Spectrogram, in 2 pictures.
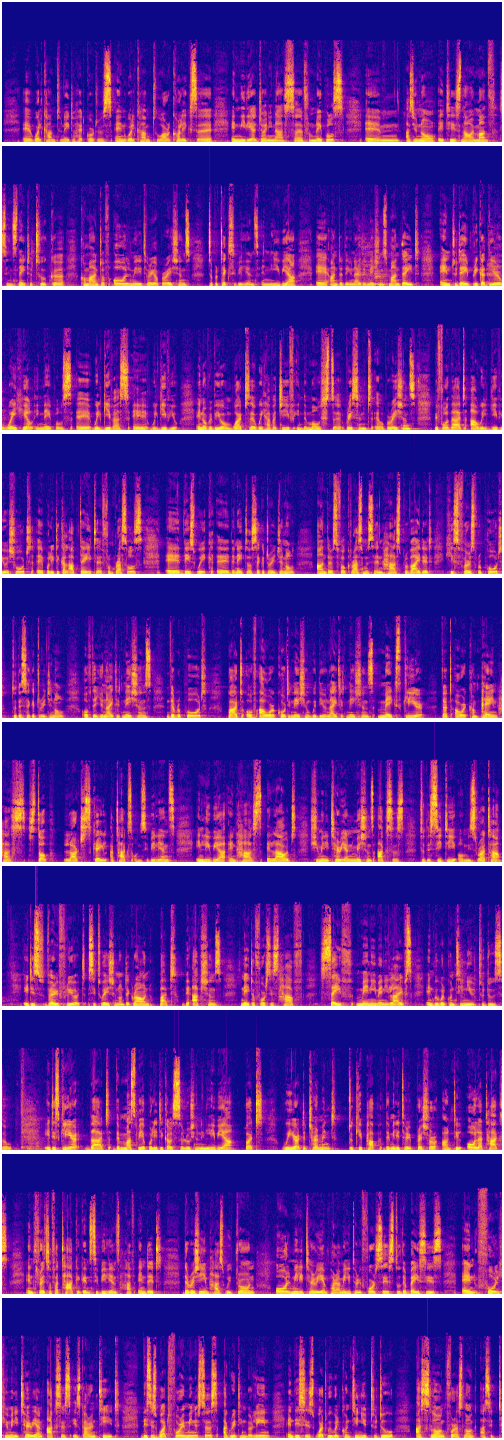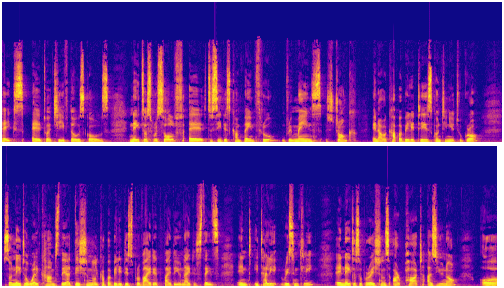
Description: Transcript of the press briefing on Libya by NATO Deputy Spokesperson Carmen Romero and Brig. Rob Weighill, Operations Director of Operation Unified Protector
